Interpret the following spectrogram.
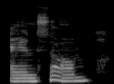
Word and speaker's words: Ansaam: it, I was like, I probably would have said Ansaam, but I actually looked it up to see how do you actually pronounce it, and they said it was Ansaam, Ansaam Gold.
